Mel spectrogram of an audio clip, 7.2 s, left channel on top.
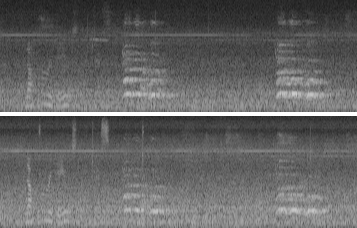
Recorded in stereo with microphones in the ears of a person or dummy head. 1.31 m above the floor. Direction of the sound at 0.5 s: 65° right (ahead or behind).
